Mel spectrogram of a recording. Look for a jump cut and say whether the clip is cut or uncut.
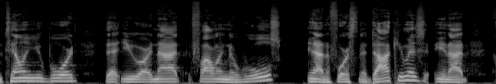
cut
